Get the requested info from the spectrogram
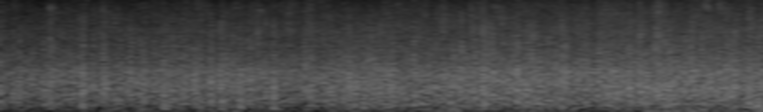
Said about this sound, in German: Es regnet in Strömen und wie kleine Stromschnellen rauscht das Regenwasser an der Bordsteinkante entlang, um sich am Ende der Straße in großen Pfützen zu sammeln.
